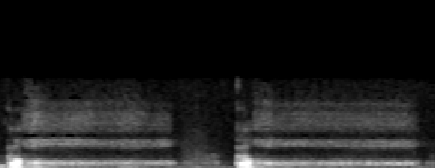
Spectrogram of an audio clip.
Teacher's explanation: أخ خا خو خي أخ، وهو حرف مهموس، مهموس يعني يجري معه النفس وعند نطقه لا يهتز اللوتران الصوتيان. لو وضعنا هاتان الإصبعان هنا أو هاتين الإصبعين هنا نقول أخ أخ، يجب أن لا نشعر باهتزاز تحت إصبعينا.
